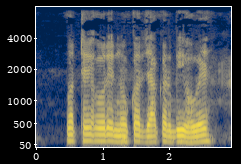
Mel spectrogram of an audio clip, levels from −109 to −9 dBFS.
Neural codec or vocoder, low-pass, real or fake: none; 7.2 kHz; real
